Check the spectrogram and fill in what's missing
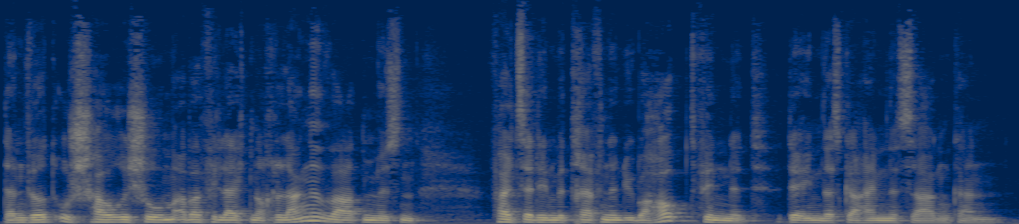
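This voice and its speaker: A man voicing a kindly, thoughtful engine driver in an audiobook, calm and reassuring. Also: mid-range voice, normal speed, pitched above the performer's own voice, natural voice. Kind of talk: audiobook character voice.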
